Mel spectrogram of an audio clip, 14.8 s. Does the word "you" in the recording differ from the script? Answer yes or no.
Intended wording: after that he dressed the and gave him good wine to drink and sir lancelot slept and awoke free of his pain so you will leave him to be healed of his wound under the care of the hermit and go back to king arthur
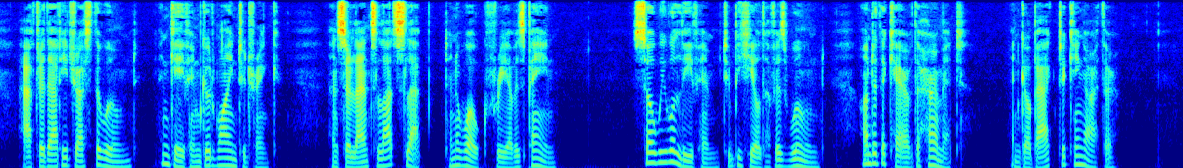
yes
